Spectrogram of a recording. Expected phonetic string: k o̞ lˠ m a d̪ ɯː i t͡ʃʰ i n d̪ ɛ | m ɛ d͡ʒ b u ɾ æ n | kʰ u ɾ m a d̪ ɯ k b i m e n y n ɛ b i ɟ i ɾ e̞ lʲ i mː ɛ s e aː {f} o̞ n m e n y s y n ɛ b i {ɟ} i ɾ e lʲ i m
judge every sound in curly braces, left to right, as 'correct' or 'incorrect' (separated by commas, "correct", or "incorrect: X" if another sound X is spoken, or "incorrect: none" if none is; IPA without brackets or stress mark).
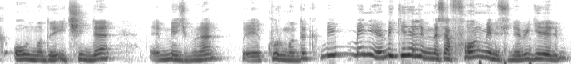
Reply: correct, correct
